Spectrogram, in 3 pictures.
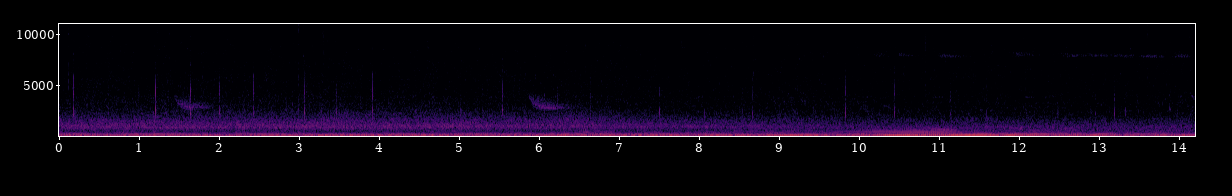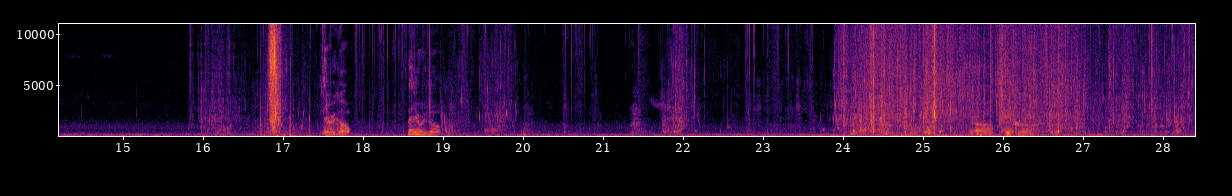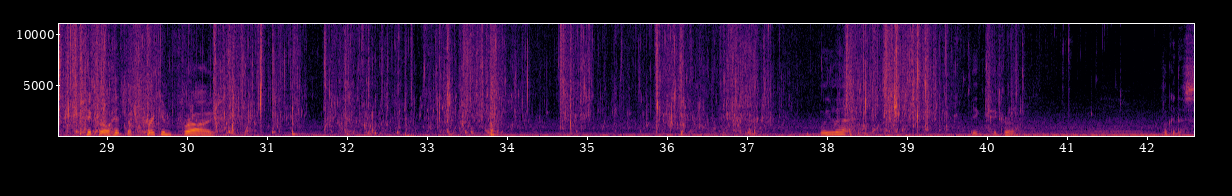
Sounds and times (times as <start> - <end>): Speech: 17.5 - 17.9, 18.5 - 19.2, 25.6 - 26.5, 28.6 - 30.5, 37.9 - 38.5, 39.8 - 40.5, 42.2 - 42.5.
